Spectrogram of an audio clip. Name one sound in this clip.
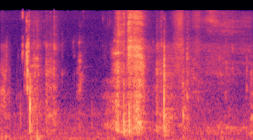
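A man slurps and chews food close by.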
